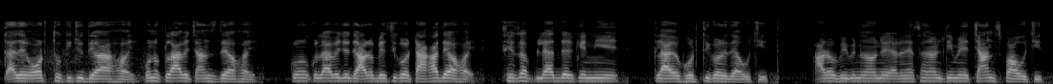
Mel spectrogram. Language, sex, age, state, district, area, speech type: Bengali, male, 18-30, West Bengal, Dakshin Dinajpur, urban, spontaneous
